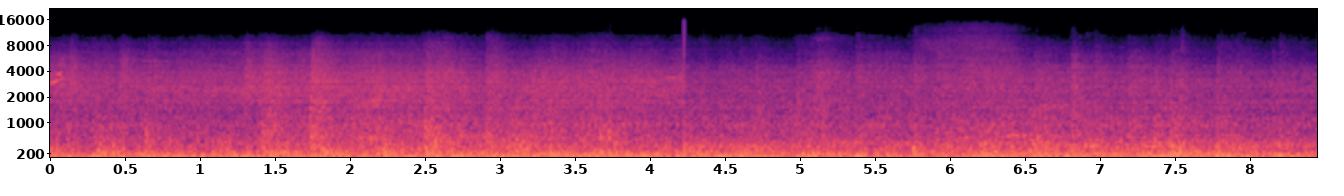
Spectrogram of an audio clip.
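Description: A train rolls slowly along with a steady low rumble.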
